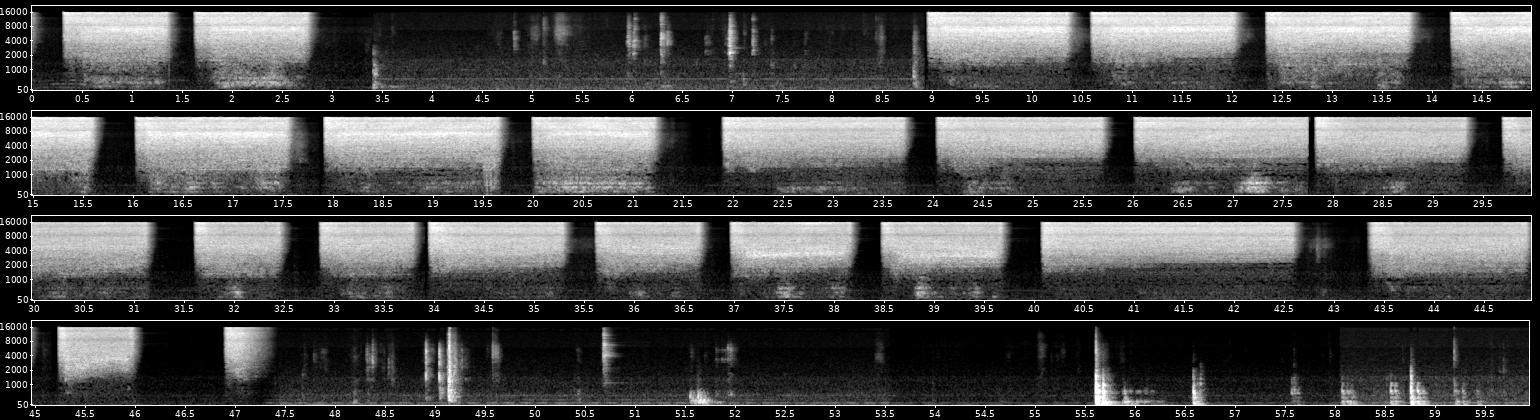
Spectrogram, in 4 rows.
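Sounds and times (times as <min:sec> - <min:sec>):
spray gun hissing: 0:00.0 - 0:02.8, 0:09.0 - 0:21.3, 0:22.0 - 0:42.6, 0:43.4 - 0:46.0, 0:46.9 - 0:47.3.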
